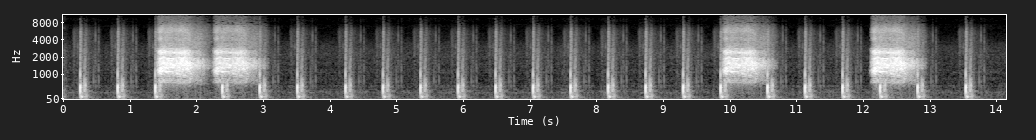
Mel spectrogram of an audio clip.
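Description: Crows cawing in the survival horror game Resident Evil, harsh loud caws in pairs standing out over a steady series of regular thudding footsteps.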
